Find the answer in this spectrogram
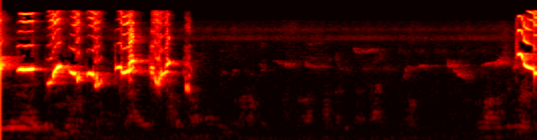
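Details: Fighting-mood Oriental magpie-robin from Kebumen, Central Java, a caged contest bird singing to provoke others: a rapid string of slurred, rising and falling whistles and chirps, silence, then another loud phrase.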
